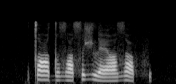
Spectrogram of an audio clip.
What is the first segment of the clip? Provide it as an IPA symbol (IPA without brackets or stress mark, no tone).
tˤ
